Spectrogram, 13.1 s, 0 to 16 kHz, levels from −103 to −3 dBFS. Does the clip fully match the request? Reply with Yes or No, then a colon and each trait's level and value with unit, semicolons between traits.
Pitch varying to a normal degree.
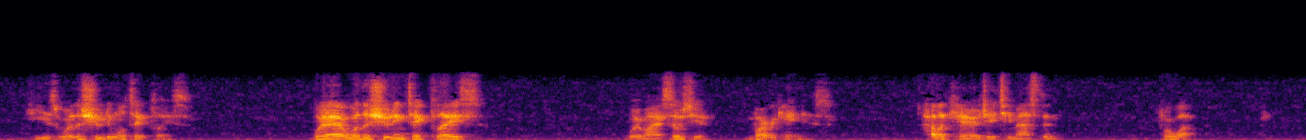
No: wide, 6.5 semitones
